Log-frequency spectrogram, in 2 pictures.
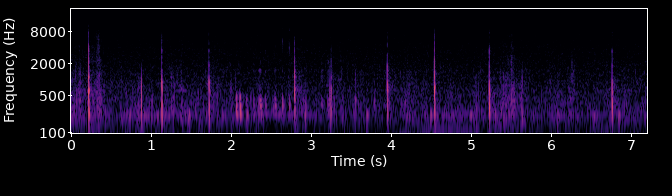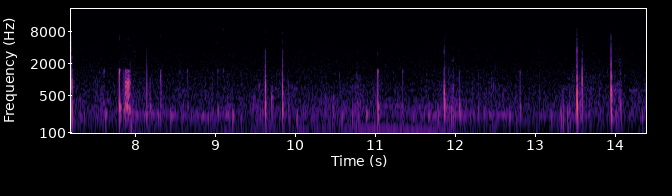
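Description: Quiet gurgles, clicks and low rumbles from the belly; ordinary hunger growling of the stomach, a normal finding.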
